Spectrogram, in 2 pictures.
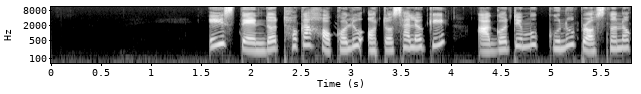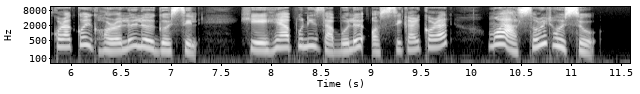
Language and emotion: Assamese, surprised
